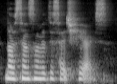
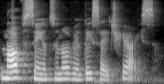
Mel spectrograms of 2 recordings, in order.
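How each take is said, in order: First: The voice drops and sounds hesitant and unsure. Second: The voice stays steady and sounds plain and confident. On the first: The seller does not trust the value offered. The speaker calls it wrong. "Você baixou o tom de voz na hora de falar o preço" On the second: The seller simply states the price without reacting. The speaker calls it right. "A gente simplesmente coloca para o cliente"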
